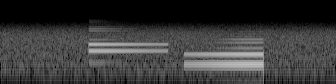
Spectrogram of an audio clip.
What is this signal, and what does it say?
Aircraft SELCAL, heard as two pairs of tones, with radio static and fading. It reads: LR-CJ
